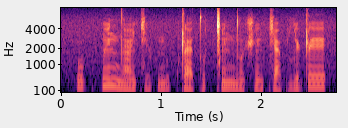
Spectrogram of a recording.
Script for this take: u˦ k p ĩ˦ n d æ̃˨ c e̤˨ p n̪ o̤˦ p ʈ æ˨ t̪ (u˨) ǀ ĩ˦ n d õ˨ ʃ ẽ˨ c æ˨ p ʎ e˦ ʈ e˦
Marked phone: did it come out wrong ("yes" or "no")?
no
